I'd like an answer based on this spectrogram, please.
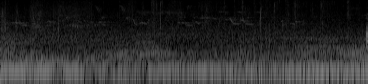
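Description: Faint, scattered short calls from a flock of chickens over a steady low hum.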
